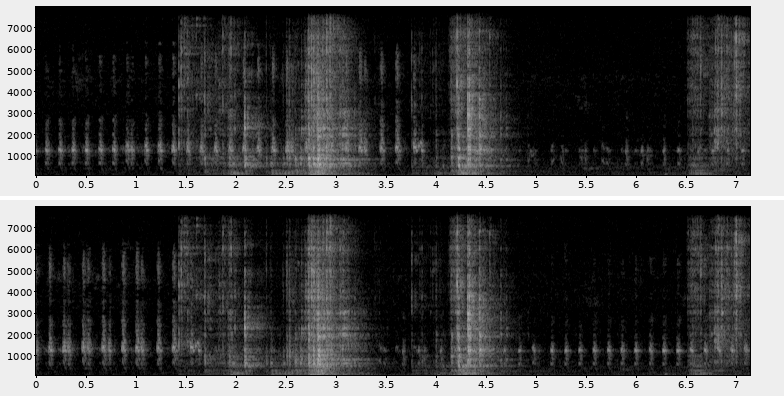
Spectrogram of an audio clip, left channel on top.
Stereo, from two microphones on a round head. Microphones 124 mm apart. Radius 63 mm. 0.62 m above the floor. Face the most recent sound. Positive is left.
turn(degrees=10)  # may be behind; listen again after turning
